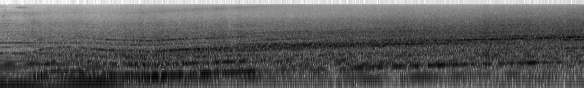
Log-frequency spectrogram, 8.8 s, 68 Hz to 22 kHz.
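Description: Supercharged 5.0-litre V8 of a Ford FPV GT 335 on a chassis dyno during a power run: from about two seconds in, its pitch climbs steadily as it pulls up through the revs, with a high whine rising along with it.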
